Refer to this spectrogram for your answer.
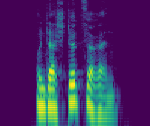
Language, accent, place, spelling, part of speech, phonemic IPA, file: German, Germany, Berlin, Unterstützerin, noun, /ʊntɐˈʃtʏt͡səʁɪn/, De-Unterstützerin.ogg
- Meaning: female equivalent of Unterstützer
